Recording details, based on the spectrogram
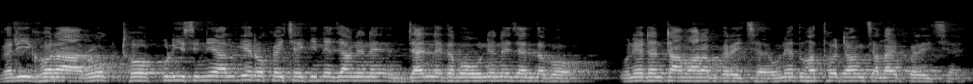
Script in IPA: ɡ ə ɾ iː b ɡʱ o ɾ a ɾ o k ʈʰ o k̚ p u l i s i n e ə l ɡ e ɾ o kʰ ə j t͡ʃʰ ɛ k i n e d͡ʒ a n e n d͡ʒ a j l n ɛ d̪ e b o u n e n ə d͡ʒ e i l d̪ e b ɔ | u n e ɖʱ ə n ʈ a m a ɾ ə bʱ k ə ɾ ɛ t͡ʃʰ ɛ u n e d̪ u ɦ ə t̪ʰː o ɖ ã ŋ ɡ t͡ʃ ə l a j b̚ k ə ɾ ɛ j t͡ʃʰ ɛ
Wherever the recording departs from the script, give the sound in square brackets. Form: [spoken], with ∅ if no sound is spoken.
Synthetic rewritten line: ɡ ə ɾ [i] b ɡʱ o ɾ a ɾ o k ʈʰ o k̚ p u l i s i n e ə l ɡ e ɾ o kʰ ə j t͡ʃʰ ɛ k i n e d͡ʒ a n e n d͡ʒ a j l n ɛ d̪ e b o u n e n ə d͡ʒ [a] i l d̪ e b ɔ | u n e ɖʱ ə n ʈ a m a ɾ ə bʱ k ə ɾ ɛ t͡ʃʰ ɛ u n e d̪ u ɦ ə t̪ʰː o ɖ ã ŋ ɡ t͡ʃ ə l a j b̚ k ə ɾ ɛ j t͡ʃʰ ɛ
